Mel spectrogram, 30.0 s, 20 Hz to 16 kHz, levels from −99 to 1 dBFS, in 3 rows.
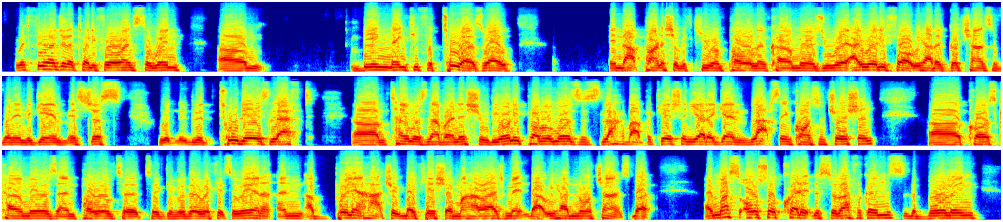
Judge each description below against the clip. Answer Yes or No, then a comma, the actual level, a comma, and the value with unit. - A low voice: Yes, low, 125 Hz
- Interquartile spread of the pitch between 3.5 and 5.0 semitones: No, average, 2.7 semitones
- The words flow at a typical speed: Yes, average, 195 wpm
